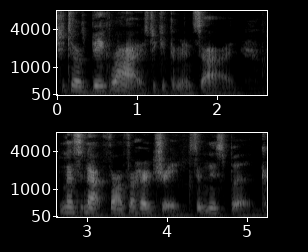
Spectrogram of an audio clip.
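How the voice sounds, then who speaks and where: A put-on character voice, raspy and pitched very deep and low. The pace is fairly slow. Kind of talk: classroom read-aloud. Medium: read story. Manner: warm, encouraging, stops to explain.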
